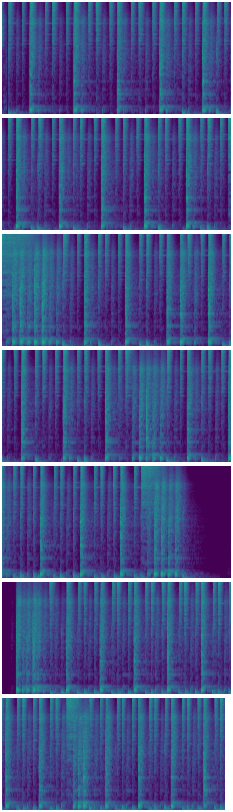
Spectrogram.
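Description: Drum kit playing a shuffle groove: triplet strokes between cymbal and snare, the middle triplet played as a ghost note on the snare, with a backbeat and bass drum. The groove stops briefly a little after two-thirds of the way through, then starts again.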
